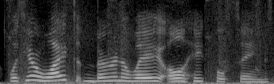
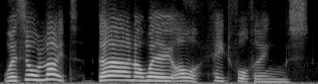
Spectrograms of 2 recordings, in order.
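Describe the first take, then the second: First: Said in the usual way. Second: Louder cultist proclamation; cultist preacher. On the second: Shown as a demonstration. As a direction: read it like a zealous cultist. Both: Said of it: "I gotta read this like a cultist would".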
